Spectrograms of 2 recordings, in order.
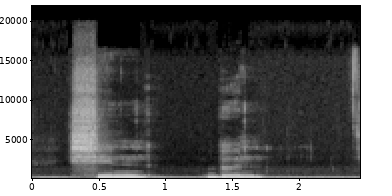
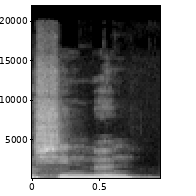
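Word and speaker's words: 新聞: So I've kind of given it away here, but the correct answer is shinbun. It's not shinmun, even if you think you hear an mu or an sound before that, it's shinbun.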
